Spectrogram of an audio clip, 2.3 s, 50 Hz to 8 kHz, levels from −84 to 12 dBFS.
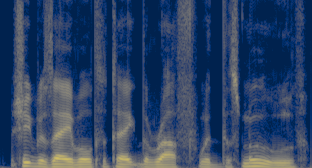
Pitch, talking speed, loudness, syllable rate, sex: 120 Hz, 255 wpm, -16 LUFS, 5.2 syllables/s, male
